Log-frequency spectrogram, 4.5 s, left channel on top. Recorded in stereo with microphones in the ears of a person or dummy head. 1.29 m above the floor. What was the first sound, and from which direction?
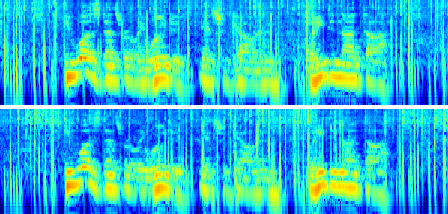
A man speaking, 70° left (ahead or behind).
